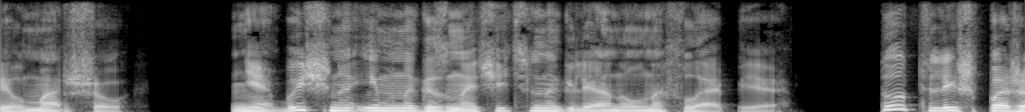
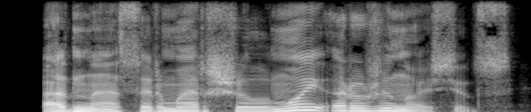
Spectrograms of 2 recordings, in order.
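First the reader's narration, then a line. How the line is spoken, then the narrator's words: Calm reply. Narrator (Russian): спокойно ответил Антон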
